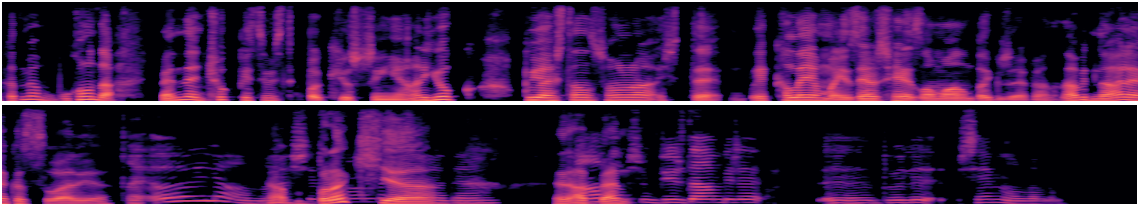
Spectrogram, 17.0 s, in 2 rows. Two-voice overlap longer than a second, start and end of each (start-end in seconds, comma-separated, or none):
10.5-11.9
